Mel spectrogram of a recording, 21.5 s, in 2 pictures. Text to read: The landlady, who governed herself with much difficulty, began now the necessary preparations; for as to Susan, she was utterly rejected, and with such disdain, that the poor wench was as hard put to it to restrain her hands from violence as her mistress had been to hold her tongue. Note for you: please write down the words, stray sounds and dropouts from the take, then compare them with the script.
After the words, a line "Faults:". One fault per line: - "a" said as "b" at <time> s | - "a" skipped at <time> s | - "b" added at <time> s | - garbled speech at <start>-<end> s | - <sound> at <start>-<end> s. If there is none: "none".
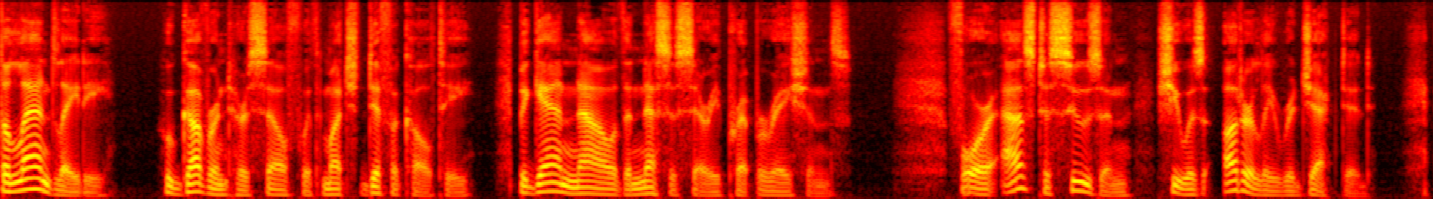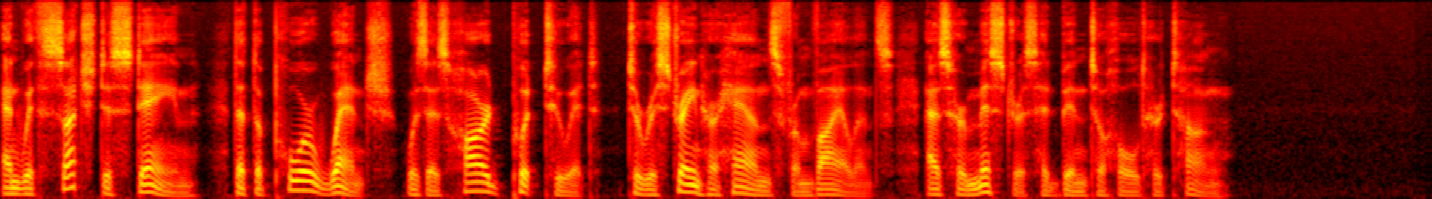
The landlady, who governed herself with much difficulty, began now the necessary preparations; for as to Susan, she was utterly rejected, and with such disdain, that the poor wench was as hard put to it to restrain her hands from violence as her mistress had been to hold her tongue.
Faults:
none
